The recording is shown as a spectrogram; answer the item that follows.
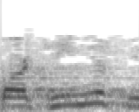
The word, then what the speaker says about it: Bartimaeus: We know him in the Bible as Bartimaeus. Many pronounce it Bartimaeus. Either way will be all right.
